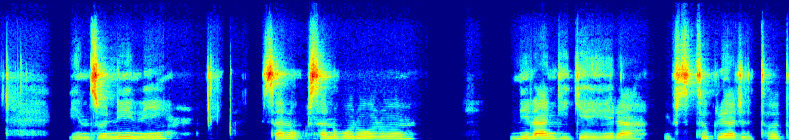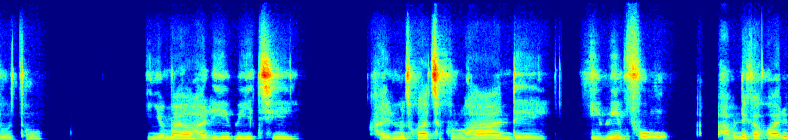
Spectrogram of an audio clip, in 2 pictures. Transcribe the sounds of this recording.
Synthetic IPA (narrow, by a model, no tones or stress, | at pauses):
ḭnzunini | sasanuβuɾoɾo | niɾaːŋɡiɟḛɾaiviti̥tuɡuɾijad͡ʒeditʰodṵtʰo | iɲumajajoɦaɾihiβitʰi | haɾinutwaːt͡sekuɾuɦaːnde̞ | iβivu | aβonekakohaɾi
